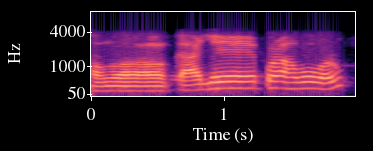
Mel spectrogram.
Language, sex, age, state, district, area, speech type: Assamese, male, 45-60, Assam, Golaghat, urban, conversation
